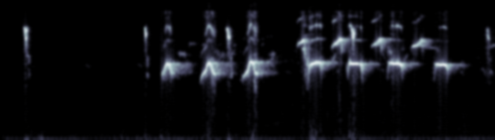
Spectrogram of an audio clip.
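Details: Song thrush song: after scattered sharp clicks, a run of loud, varied whistled and buzzy phrases fills the second half, notes repeated in quick succession with short gaps, no other sounds.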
